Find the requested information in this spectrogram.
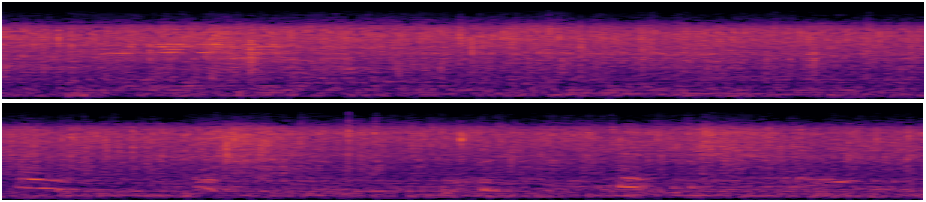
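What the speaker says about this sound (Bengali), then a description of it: "একদম ভাজা ভাজা করে নিব উল্টিয়ে উল্টিয়ে।" Fish simmered in a spicy curry whose gravy has dried down sizzles and fries steadily in the pan as the pieces are turned over, a dense continuous crackle with faint scraping and stirring touches throughout.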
